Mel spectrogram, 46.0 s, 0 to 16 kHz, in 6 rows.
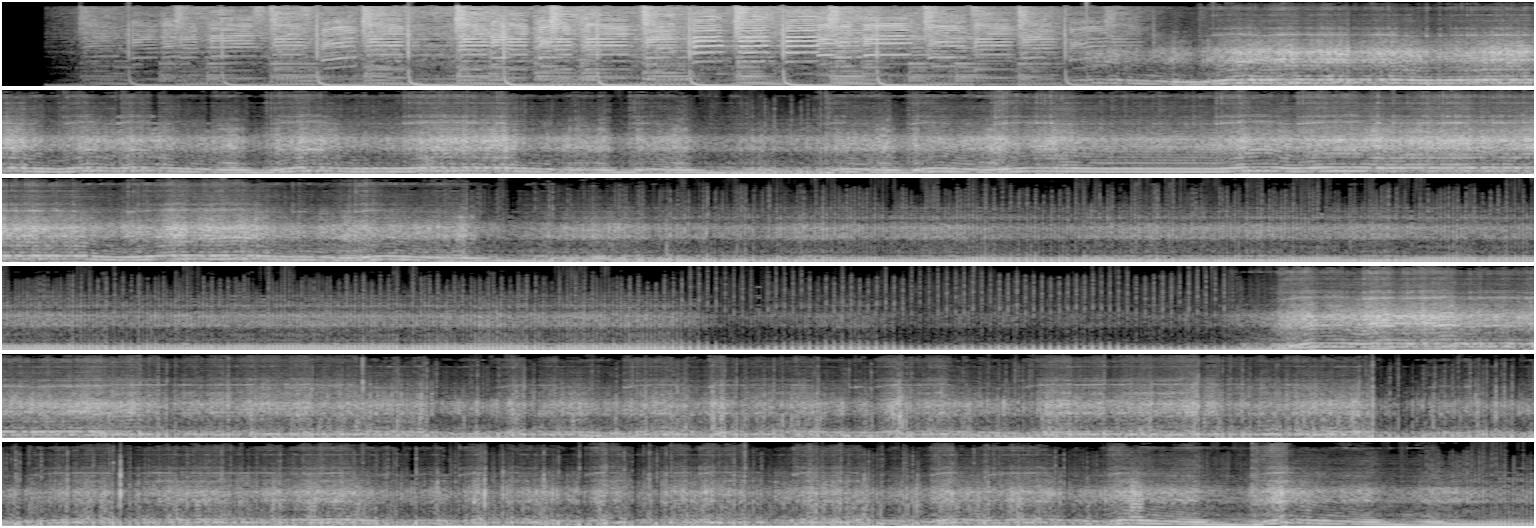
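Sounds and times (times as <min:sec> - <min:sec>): two-stroke engine revving: 0:00.3 - 0:27.6, 0:29.1 - 0:45.9.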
